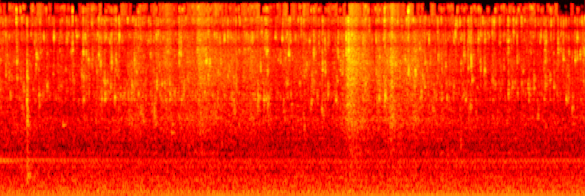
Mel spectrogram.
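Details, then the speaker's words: Manitowoc ice machine after cleaning the water level probe (ice had stuck on the grid and not harvested; reservoir failed to refill a second time): steady trickle of water refilling over a low machine hum. Normal water fill. "Fill back up right there. So now I know we're gonna have enough water for the H.V.A.C cycles."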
